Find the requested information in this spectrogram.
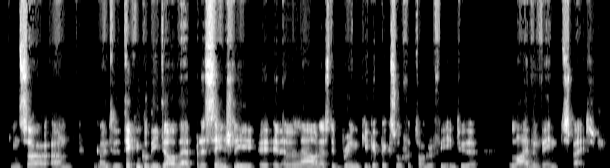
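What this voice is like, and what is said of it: South African accent. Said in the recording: “As you can pick up from the accent, not from around here. So I'm a South African”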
